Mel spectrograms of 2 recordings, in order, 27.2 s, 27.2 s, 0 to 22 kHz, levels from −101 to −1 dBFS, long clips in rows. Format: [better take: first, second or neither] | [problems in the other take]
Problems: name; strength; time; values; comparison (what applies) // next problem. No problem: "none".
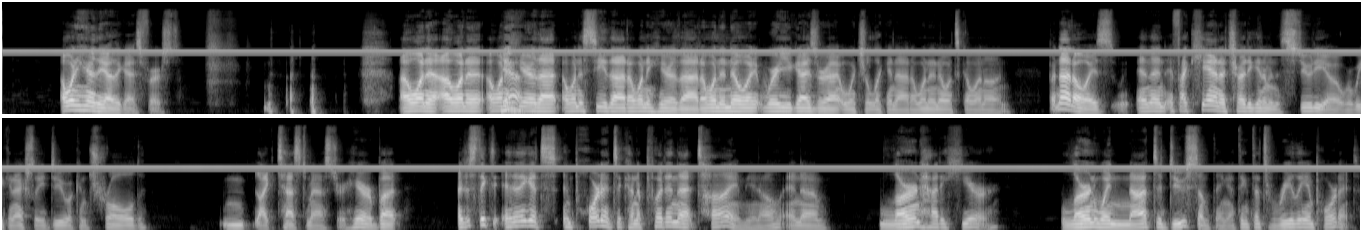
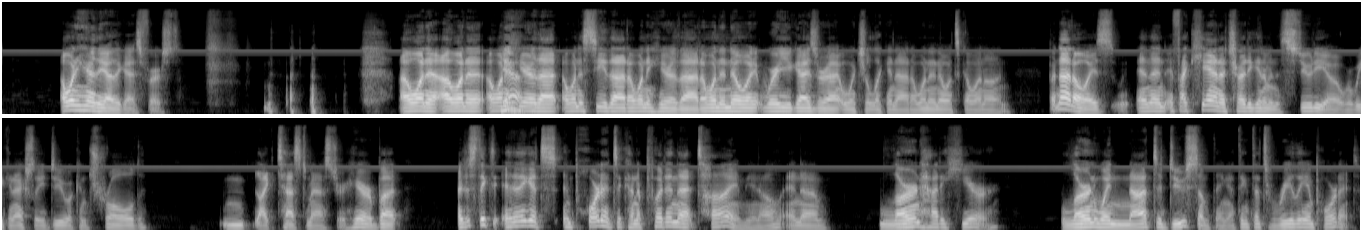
second | high-pitched whine; loud; throughout; 3.5 kHz, 8 dB below the speech; faint in the second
